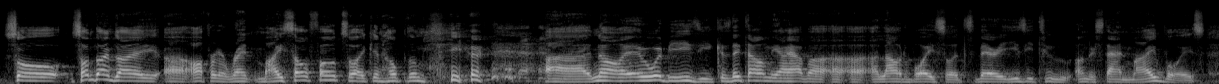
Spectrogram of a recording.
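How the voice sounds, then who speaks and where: In an explanatory interview, a young hearing care professional of Italian heritage describes his clinic chattily, sprinkling in fillers and small laughs. He talks at a normal speed with few pauses, in a medium-pitched, darkish voice with vocal fry.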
